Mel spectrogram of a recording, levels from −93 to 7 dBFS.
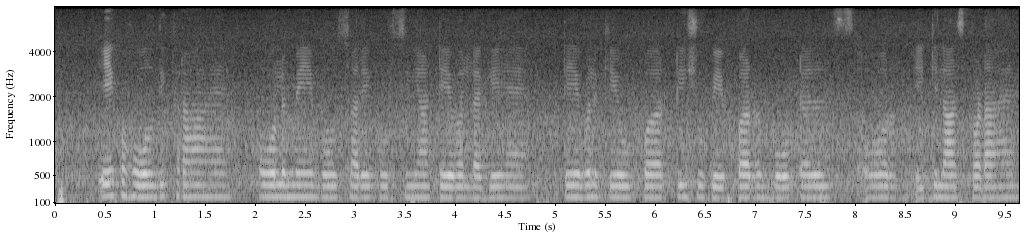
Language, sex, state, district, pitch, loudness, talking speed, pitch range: Hindi, male, Chandigarh, Chandigarh, 170 Hz, -18 LUFS, 150 wpm, 165-175 Hz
